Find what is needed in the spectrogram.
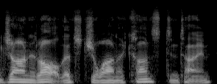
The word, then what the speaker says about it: Constantine: Like, we do have John Constantine, or Constantine, as it's properly pronounced.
